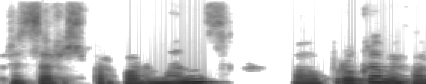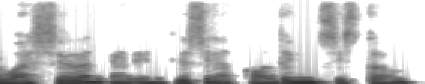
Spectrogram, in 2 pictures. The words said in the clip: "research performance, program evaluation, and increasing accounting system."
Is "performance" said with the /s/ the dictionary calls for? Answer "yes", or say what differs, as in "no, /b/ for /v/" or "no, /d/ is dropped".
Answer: yes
